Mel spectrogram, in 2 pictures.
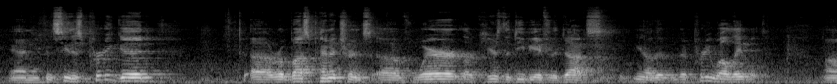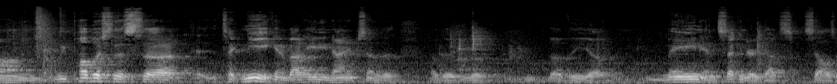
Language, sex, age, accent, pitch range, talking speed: English, male, 50-69, American, 100-120 Hz, 170 wpm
